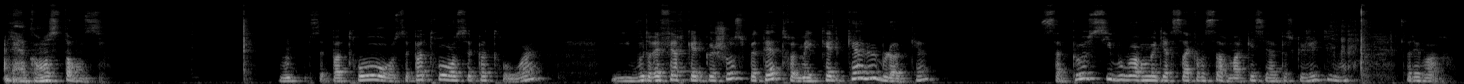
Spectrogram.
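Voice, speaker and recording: A woman's voice: fairly low pitch, lively intonation, a little slow, long pauses, mellow. A woman with a Lorraine accent giving a tarot card reading, musing aloud with trailing asides and frequent tags. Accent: Lorraine French.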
